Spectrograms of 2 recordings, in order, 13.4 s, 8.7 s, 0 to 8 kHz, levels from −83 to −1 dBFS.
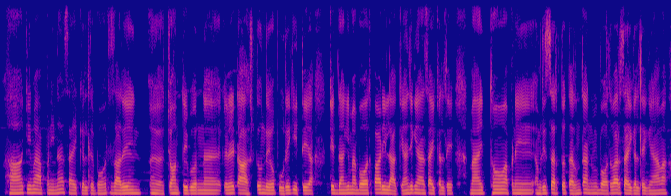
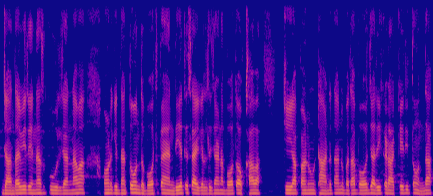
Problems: none marked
